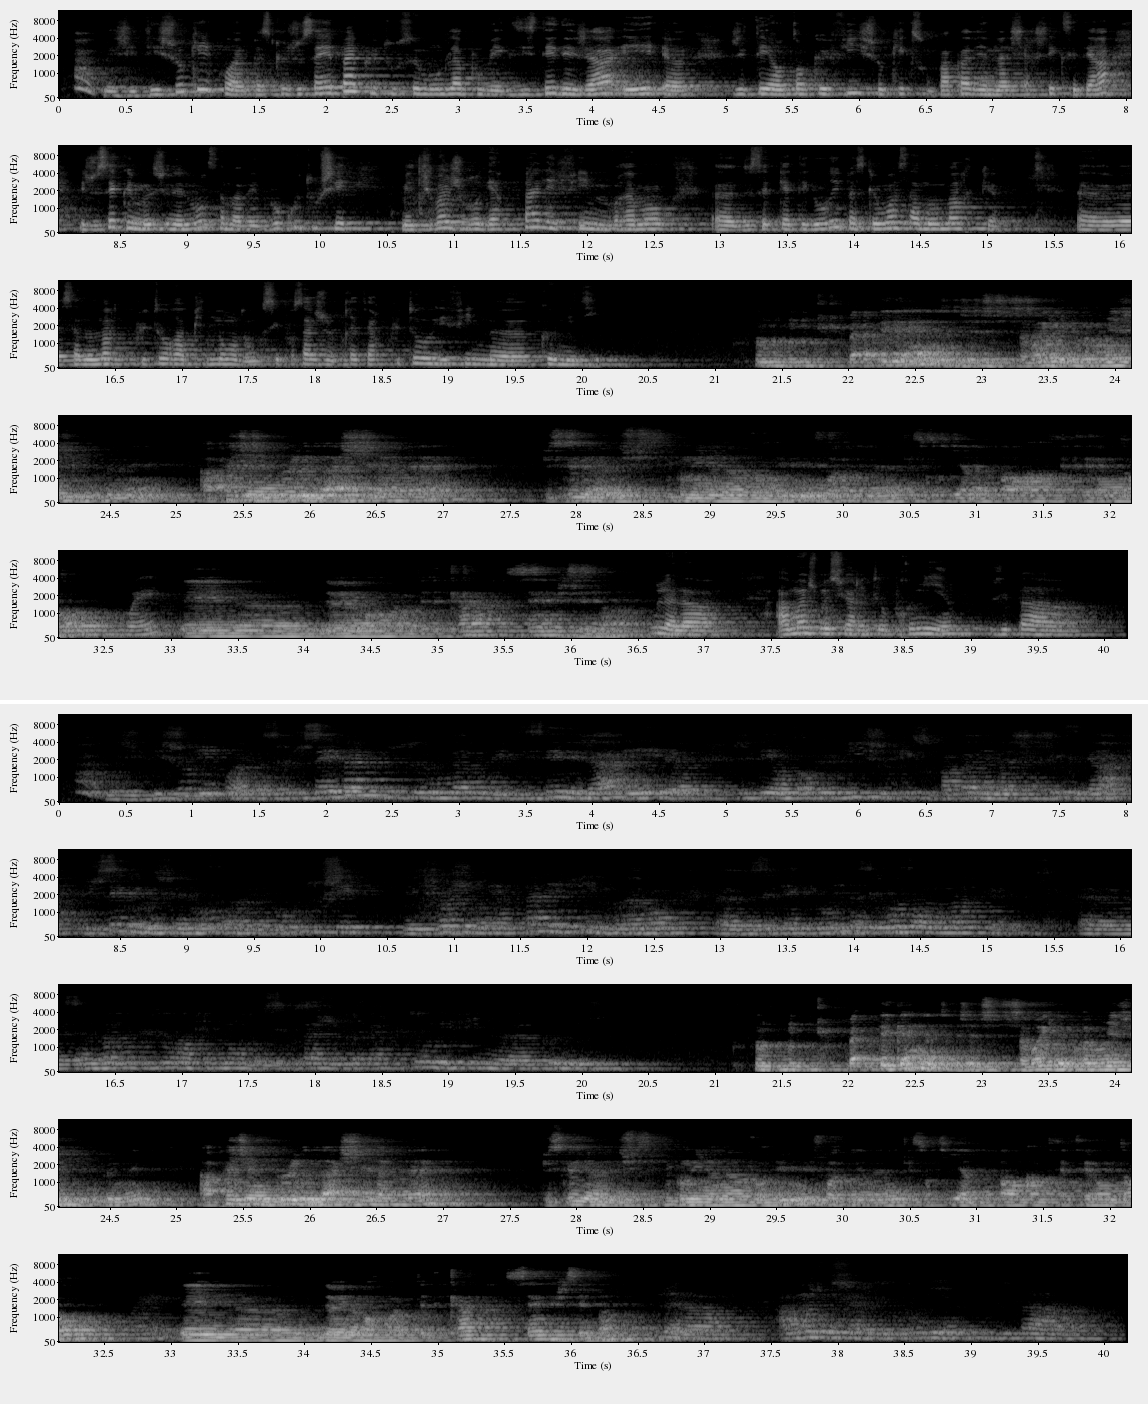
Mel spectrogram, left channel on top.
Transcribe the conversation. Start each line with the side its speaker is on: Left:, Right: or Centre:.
Left: Mais j'étais choquée, quoi, parce que je ne savais pas que tout ce monde-là pouvait exister déjà. Et euh, j'étais en tant que fille choquée que son papa vienne la chercher, etc. Et je sais qu'émotionnellement, ça m'avait beaucoup touchée. Mais tu vois, je ne regarde pas les films vraiment euh, de cette catégorie parce que moi, ça me marque. Euh, ça me marque plutôt rapidement. Donc, c'est pour ça que je préfère plutôt les films euh, comédie.
Right: <laughs> Bah, Tekken, je, je, je t'avouerai que les premiers, j'ai beaucoup aimé. Après, j'ai un peu lâché l'affaire, puisque il y a, je sais plus combien il y en a aujourd'hui, mais je crois qu'il y en a un qui est sorti il y a pas encore très très longtemps.
Left: Ouais.
Right: Et euh, il doit y en avoir quoi? Peut-être 4, 5, je sais pas.
Left: Ouh là là. Ah, moi, je me suis arrêtée au premier. Hein. J'ai pas,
